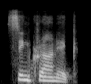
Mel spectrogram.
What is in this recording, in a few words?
"Synchronic", Indian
